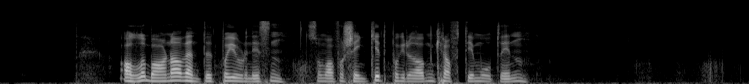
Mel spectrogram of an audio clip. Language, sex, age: Norwegian, male, 23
